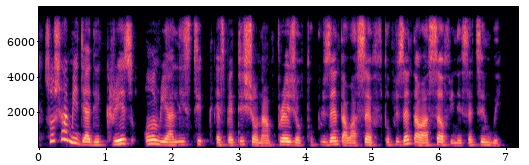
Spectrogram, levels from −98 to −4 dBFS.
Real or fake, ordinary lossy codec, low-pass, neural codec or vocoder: real; none; 7.2 kHz; none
